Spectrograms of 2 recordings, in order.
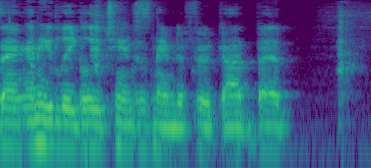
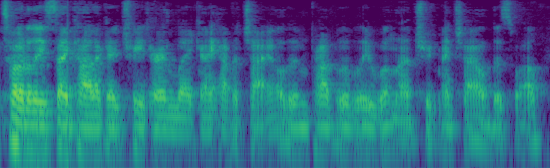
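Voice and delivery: ordinary delivery

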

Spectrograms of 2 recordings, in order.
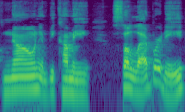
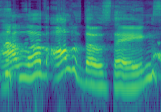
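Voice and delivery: gushing, high and drawn out; delighted enthusiasm; 10 semitones higher, 4 dB louder than usual. Real, not acted. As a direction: relish it loudly, pitched way up, on the edge of laughter. Delighted reaction to guest's self-description.

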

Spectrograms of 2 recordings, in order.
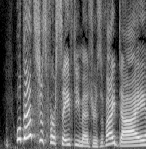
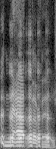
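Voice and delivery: slow drawn-out; 4 semitones lower, 3 dB quieter, slower than usual. Retold or imitated. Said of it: "she anticipated your question".

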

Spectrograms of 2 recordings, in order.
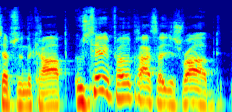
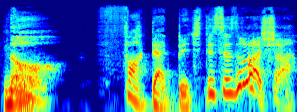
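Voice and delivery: put-on Russian accent; slower than usual. Cop dismissing the teacher, slow mock Russian accent. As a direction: lean in close and drawl it Russian. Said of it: "he goes".

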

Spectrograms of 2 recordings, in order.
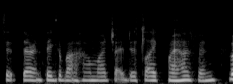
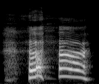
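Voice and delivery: big real laugh; loud laugh; 9 semitones higher, 8 dB louder than usual. Real, not acted. Husband's joke makes her laugh.

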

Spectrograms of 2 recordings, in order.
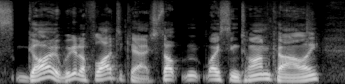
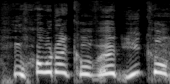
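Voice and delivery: laughing disbelief; 4 dB louder than usual. Real, not acted. Incredulous at being asked to call.

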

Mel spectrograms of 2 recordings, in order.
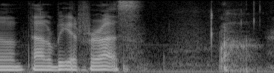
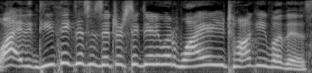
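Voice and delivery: much higher, quick squeaky voice; high-pitched bickering; 6 semitones higher than usual. Pretend. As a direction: squeak it like a nagging spouse.

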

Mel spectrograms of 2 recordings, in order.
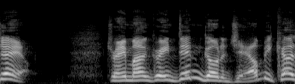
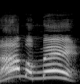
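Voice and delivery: high, punched-up mock protest; hammed-up athlete insisting on it; mock macho boast; 8 semitones higher, 4 dB louder than usual. Host mimics every athlete he hears, mock macho boast. Mocks athletes claiming manhood.

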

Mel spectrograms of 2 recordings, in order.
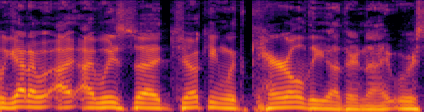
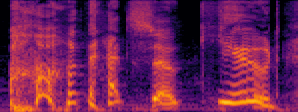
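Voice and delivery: much higher, slow gushing squeal; dad mimicking the girls; imitating cooing girls; 13 semitones higher, much slower than usual. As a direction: gush like a teenage hostess. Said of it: "the girls go".

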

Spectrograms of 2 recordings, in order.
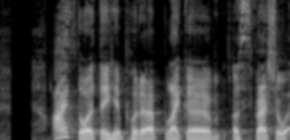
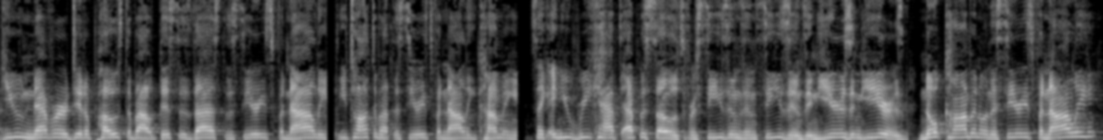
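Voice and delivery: higher-pitched, mock-accusing nagging; imitated complaint; 6 semitones higher than usual. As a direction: imitate someone calling you out, pitched up. Retelling someone's complaint about missing post.

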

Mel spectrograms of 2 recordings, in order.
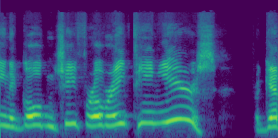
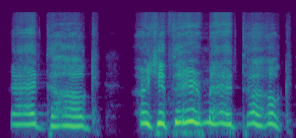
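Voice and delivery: put-on soft, higher, bewildered old man; confused old coach; 5 semitones higher, 7 dB quieter, slower than usual. Old coach searching for the host on air, softly bewildered. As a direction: call out faintly, unsure anyone is listening.

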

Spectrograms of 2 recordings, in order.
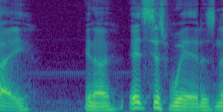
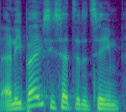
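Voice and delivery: ordinary talk

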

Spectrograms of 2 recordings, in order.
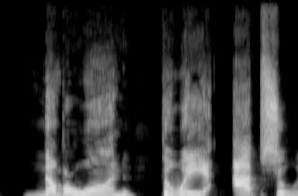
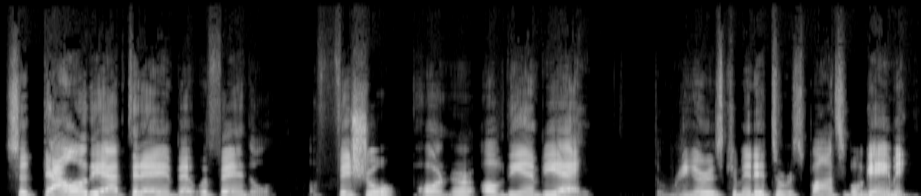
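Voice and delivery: ad read; 5 semitones lower than usual. Acted. Host reads sponsor ad.

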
